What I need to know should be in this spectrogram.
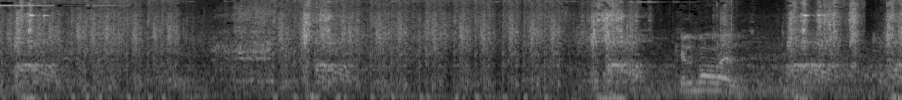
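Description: A rifle fires in sharp bursts.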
